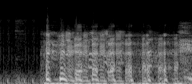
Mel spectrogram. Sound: laughing

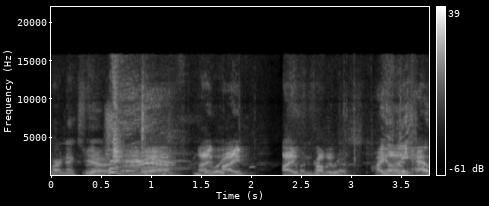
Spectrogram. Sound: co-hosts laughing

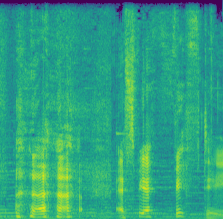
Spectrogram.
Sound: laughing

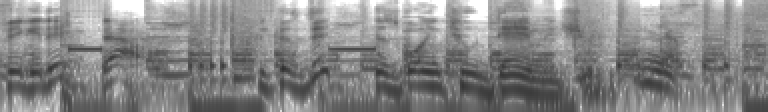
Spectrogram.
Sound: beep

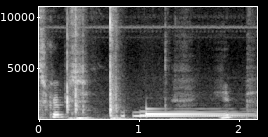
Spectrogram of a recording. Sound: error message pings

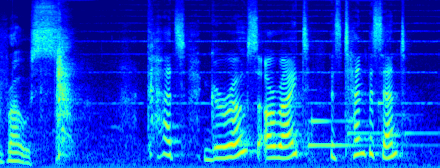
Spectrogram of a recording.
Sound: scoffs

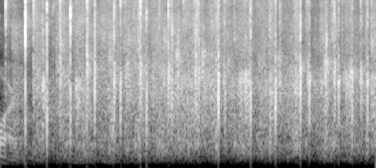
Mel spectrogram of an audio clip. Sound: all clapping

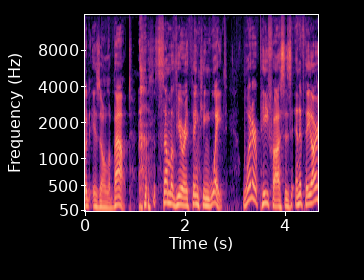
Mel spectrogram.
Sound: laughs

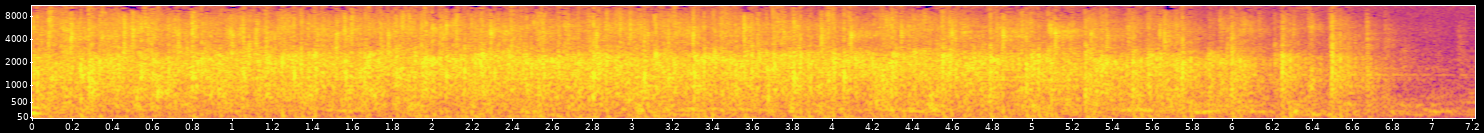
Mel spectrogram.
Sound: audience applauds

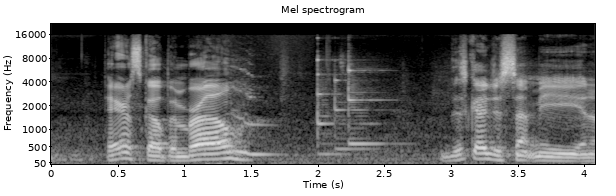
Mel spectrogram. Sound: text alert

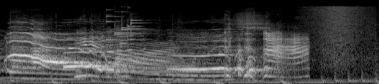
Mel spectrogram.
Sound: ding

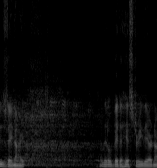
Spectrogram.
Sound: audience laughter

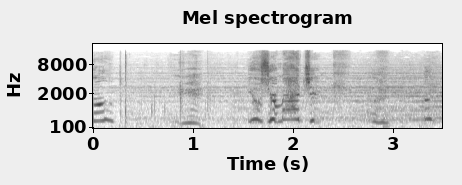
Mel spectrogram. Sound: gasp; Silver Spoon panic noises

